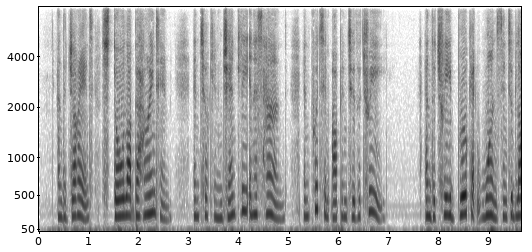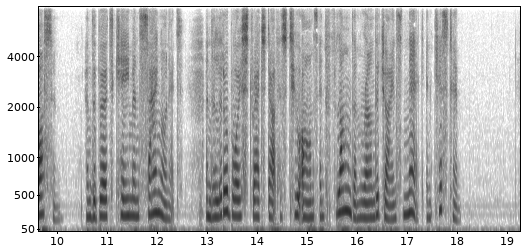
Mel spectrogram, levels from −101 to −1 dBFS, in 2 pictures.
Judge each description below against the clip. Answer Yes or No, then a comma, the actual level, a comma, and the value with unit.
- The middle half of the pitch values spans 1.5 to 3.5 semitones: Yes, average, 2.9 semitones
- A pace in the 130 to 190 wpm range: Yes, average, 175 wpm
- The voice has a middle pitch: No, high, 220 Hz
